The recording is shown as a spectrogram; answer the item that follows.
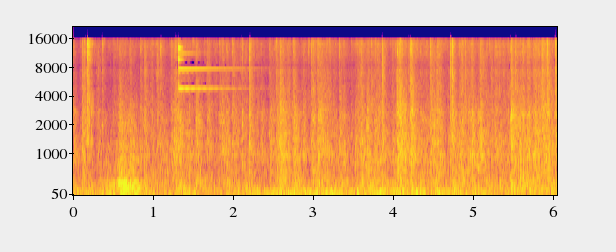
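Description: A long-nosed lighter clicking, with a sharp snap about a second in, as it is struck to ignite flammable spray inside a tire on its rim. The vapour catches only as a small flame with no loud pop: the bead does not seat.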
